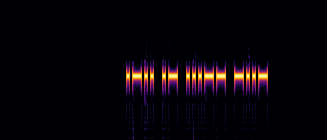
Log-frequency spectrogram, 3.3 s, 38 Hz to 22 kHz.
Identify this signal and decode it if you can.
Morse code, heard as a keyed tone, about 40 wpm, 700 Hz. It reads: LA3X
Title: DXCC-100 Call Signs - 4 Characters - Repeated 2x - 40wpm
